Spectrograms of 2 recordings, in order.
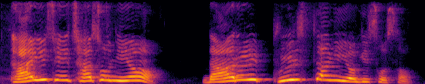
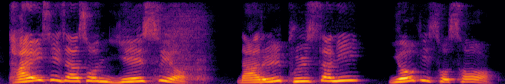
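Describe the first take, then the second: First: Higher, stronger pleading cry for mercy; louder retold cry. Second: Mild mock cry for mercy, slightly raised; retold cry out. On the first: Blind man crying louder to Jesus despite the crowd, pleading shout. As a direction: cry out harder, with everything left. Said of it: "이 사람이 더 크게 소리 질렀죠". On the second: Blind man begging Jesus from roadside, mild raised cry. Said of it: "큰 소리로 그렇게 외쳤다".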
